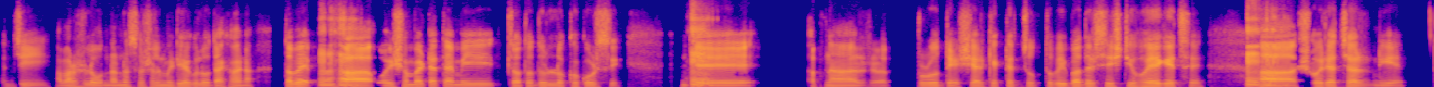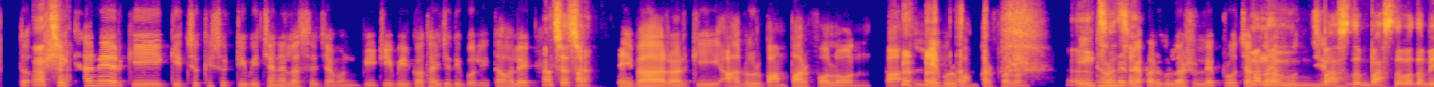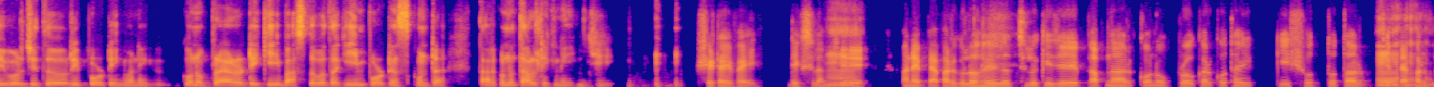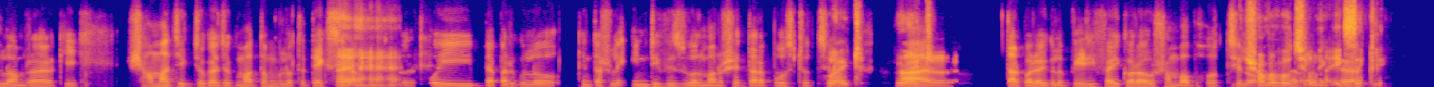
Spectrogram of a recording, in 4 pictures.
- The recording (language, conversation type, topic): Bengali, unstructured, টেলিভিশনের অনুষ্ঠানগুলো কি অনেক সময় ভুল বার্তা দেয়?
- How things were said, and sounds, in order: drawn out: "যে"; chuckle; chuckle; other background noise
